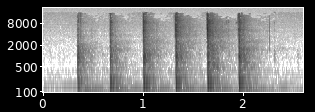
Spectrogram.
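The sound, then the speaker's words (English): Six firm knocks on a door in a quick, steady rhythm, solid with a hollow thud, each one ringing briefly before the next. No one speaks. “And so Jesus stands at the door of this church.”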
